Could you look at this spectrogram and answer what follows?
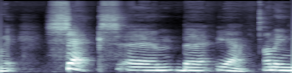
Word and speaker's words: CeX: c ex is or if you want to say it's SE indeed as they do sex cuz that's how they say it on the advert they say sex but it's a c it's an e it's an X it's a c not an S it's a c but they still call it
